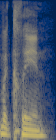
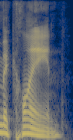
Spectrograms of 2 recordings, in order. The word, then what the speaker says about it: McLean: develop McClain northeast and they spell it exactly how they do not they spell Lal like Lane LA any that's McLean trust me I've never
